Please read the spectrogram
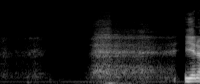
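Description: A person's audible intake of breath through the mouth, lasting just under a second, about a second in, then speech begins.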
